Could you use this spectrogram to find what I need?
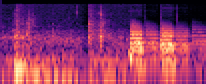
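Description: Electronic arcade game music starts to play.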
